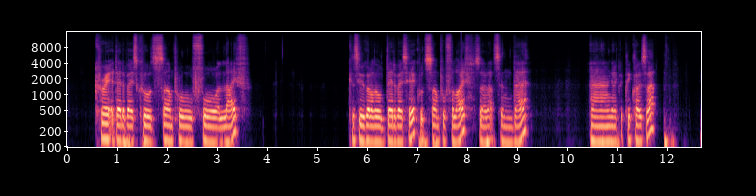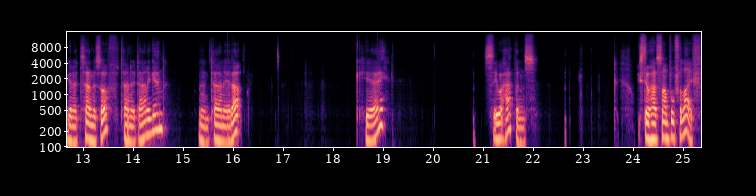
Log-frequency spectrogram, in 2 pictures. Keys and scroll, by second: 1.3-3.9 typing, 4.1 Return, 10.9 super+w, 12.3 ctrl+c, 13.1 Up, 13.8 Return, 14.9 Up, 15.5-17.3 typing, 19.1 super+Tab.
